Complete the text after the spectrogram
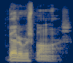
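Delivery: ordinary talk, nothing marked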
